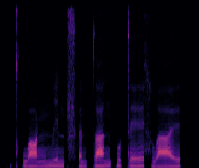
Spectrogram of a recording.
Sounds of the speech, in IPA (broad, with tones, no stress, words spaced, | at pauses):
t̪ʰwɑ˨˩ŋmi˥nʈ͡ʂʰə˨n t̪a˧˥npu˧t̪e˧˥ɪ̯ swa˧˥ɪ̯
